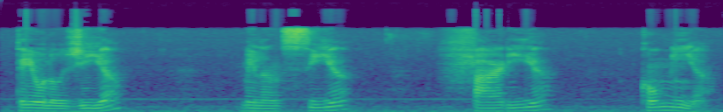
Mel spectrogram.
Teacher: When a word ends in the sequence IA, and the stress falls on the I sound, the vowel sounds are separated into hiatus and no written accent is used.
